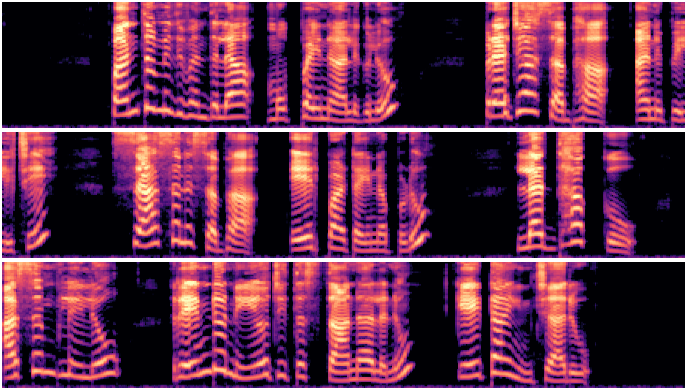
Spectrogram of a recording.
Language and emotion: Telugu, neutral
